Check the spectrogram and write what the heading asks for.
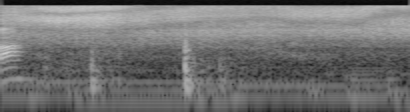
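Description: Steady sizzling of meat cooking over high heat, with a short knock about a second in as a grilled steak is laid on a plastic cutting board.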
